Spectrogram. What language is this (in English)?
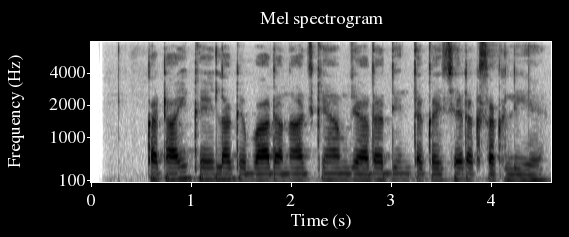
Magahi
